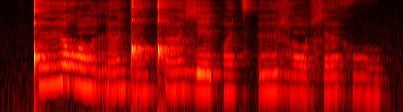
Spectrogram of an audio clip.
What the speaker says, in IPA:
ǃøʁõ rə̃ɡ͡ǃə̃ ǃʼə̃ɮɛ pə̃t͡sʼøɮõ ɬə̃xu

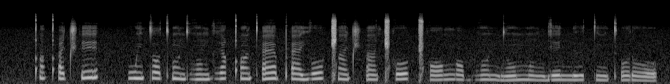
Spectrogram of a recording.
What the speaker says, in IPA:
qʼĩqʼit͡ʃʼe | wĩtɔtʼõdʱõ ɡʱeqʼõtʼæ pʼæjo ǁãt͡ʃʼãǁʰo ǁʰɔ ŋɔbʱõndõ mõŋɡe nɨ tĩtʼoɾo

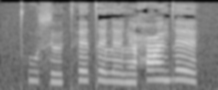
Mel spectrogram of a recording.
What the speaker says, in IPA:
t̪ʰusø t̪ʰɛt̪ɛlɛlɛ̃ħ ʕɛ̃d̪ɛ

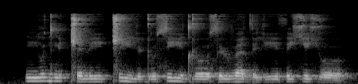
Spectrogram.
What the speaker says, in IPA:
ɲudŋeǁeðiː ǁijiɖu siːdɖoːsiɭ βædɾejiːθi çeçoː

